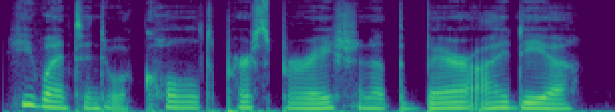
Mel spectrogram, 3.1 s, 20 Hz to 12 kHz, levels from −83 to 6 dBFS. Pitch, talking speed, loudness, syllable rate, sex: 160 Hz, 195 wpm, -20 LUFS, 5.3 syllables/s, female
